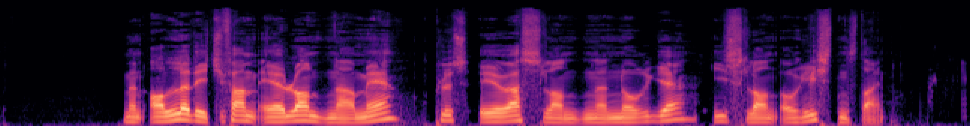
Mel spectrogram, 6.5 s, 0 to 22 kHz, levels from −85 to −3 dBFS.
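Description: Just after "alle de", at 1.47 to 1.51 s, compressed frames are skipped. The speech lurches forward by roughly 150 ms, which points to about three 46.4 ms frames missing or rejected. A shorter jump follows "er med" at 3.04 to 3.07 s, around one frame's worth. Unlike a dropout, neither join leaves silence.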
